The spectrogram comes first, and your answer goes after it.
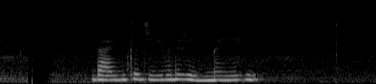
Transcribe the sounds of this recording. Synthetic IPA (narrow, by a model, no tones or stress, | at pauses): d̪ajnikəd͡ʒiːʋənəɾid̪meeɦi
